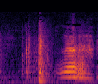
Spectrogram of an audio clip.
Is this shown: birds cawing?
no

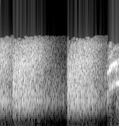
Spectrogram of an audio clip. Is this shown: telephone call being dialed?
no

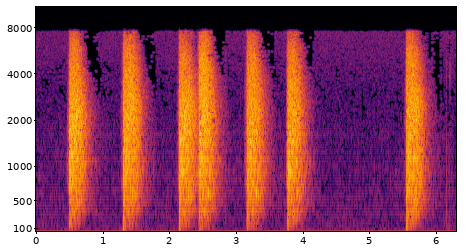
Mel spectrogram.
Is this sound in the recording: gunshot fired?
yes

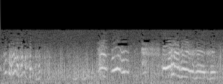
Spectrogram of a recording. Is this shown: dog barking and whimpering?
yes

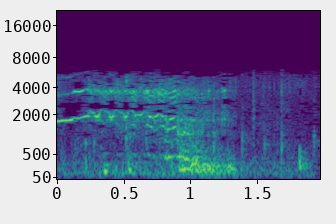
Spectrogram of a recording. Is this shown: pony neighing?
yes

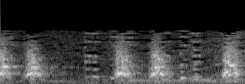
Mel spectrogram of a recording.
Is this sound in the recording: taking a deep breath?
no

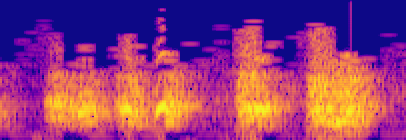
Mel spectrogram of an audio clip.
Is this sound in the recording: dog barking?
yes

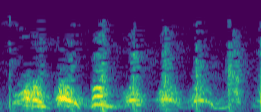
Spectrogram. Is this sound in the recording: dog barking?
yes

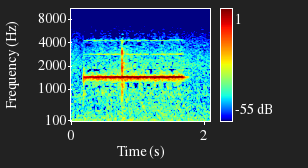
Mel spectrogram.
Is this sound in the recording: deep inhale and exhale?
no

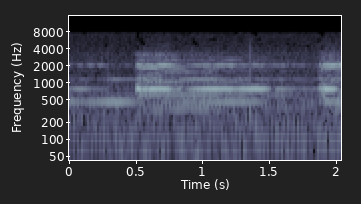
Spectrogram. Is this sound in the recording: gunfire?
no

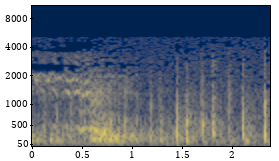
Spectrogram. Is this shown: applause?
no

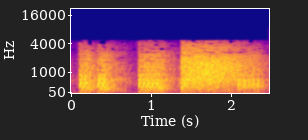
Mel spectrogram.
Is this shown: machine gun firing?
yes

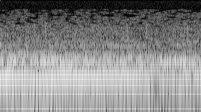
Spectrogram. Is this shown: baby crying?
no

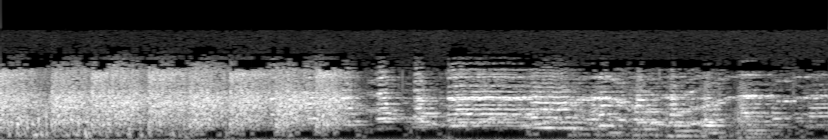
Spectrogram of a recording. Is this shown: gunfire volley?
yes

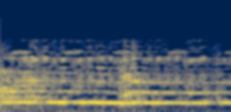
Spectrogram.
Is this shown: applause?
no

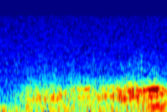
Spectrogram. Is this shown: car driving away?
yes

